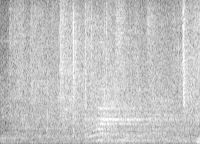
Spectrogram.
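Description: Voices shouting in a large, echoing sports hall during a kickboxing bout, with a few sharp knocks of gloved strikes landing and a heavier thump at the end as the fighters close in.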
